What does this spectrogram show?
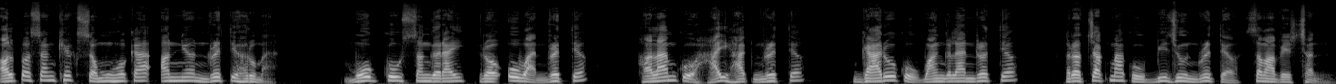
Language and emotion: Nepali, neutral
